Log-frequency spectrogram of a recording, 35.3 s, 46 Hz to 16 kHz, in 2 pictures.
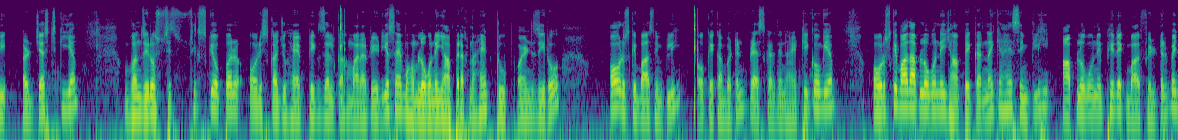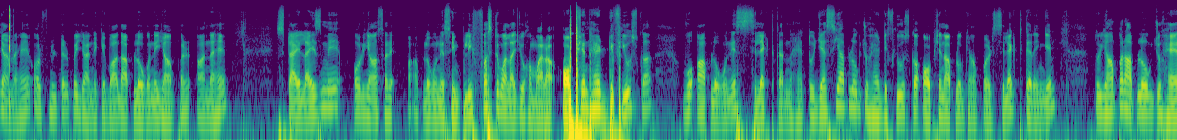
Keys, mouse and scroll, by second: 13.9 F5, 18.0 click, 28.2 click.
